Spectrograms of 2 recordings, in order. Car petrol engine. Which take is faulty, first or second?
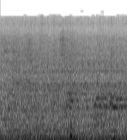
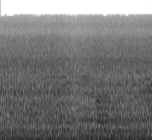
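second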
